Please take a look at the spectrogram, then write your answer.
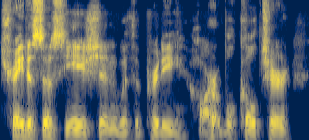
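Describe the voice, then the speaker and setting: A man with a fairly low pitch speaks in a normal speaking voice at a moderate pace with ordinary pitch variation, recorded dry and close with no echo against a quiet background. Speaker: author and business consultant. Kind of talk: interview.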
